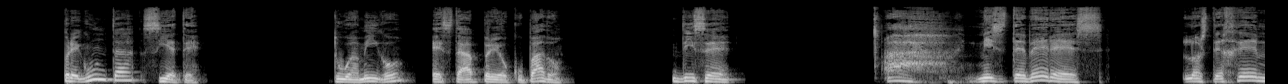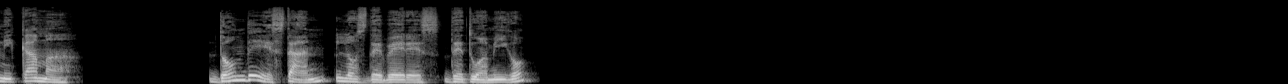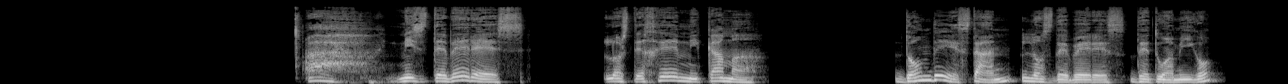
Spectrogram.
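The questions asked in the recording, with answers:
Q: ¿Dónde están los deberes de tu amigo?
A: En su cama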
